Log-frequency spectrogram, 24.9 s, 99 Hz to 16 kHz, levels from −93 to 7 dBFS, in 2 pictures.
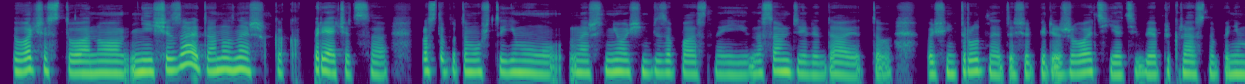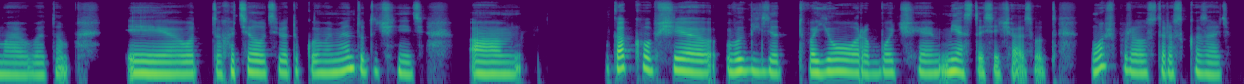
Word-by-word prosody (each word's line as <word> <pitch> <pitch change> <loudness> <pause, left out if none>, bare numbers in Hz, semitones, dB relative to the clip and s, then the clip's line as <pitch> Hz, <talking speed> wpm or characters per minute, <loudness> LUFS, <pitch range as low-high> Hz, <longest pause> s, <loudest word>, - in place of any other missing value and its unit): творчество, 215 -3 +1
оно 200 0 +1
не 215 0 +4
исчезает, 250 +4 +3
оно, 235 +2 +4
знаешь 235 -2 +3
как, 205 -1 -9
прячется 195 -4 0 0.3
просто 225 0 -2
потому 210 0 -1
что 210 - -6
ему, 200 -2 -1
знаешь, 200 -3 -2
не 215 0 +3
очень 210 -1 -1
безопасно. 190 -2 -5
И - - -8
на 195 - -3
самом 215 +1 +2
деле, 185 -2 -4
да, 180 0 -2
это 95 - -6 0.4
очень 190 +1 -2
трудно, 210 -1 0
это - - -4
всё 185 0 -5
переживать. 200 +3 -1
Я 180 -1 0
тебя 185 +1 -3
прекрасно 190 -1 -4
понимаю 185 -1 -1
в 180 - -5
этом. 180 0 -5 0.6
И 190 -1 +4
вот 190 +1 +1 0.3
хотела 205 -1 +2
у - - +1
тебя 200 0 -2
такой 195 -1 -4
момент 215 +6 +3
уточнить. 205 -3 -4 0.4
Ам, 190 -1 +3 0.9
как 255 +2 +4
вообще 225 -4 +4
выглядит 210 -2 +2
твое 210 +1 +4
рабочее 200 +1 -2
место 205 - +3
сейчас? 100 - -4
Вот - - -7 0.4
можешь, 275 +7 +1
пожалуйста, 200 -5 -1
рассказать? 185 -1 -3
200 Hz, 130 wpm, -24 LUFS, 190-215 Hz, 0.9 s, не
